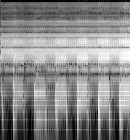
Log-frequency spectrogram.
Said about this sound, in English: This is a baby monitor.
